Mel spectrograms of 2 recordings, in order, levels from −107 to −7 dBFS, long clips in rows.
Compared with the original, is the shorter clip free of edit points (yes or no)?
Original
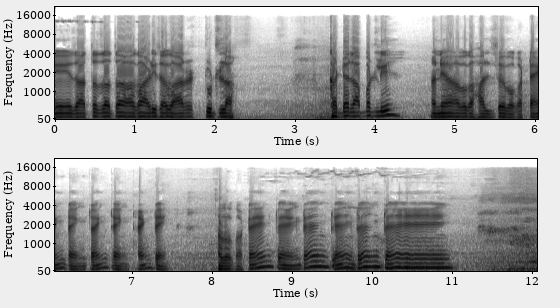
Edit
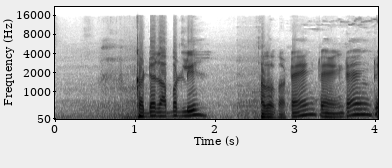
no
